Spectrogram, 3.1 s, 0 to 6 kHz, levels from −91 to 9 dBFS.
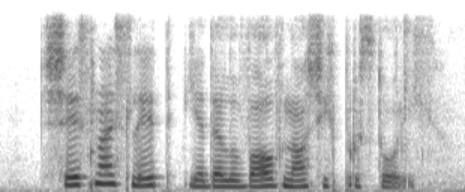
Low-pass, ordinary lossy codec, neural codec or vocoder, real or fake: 5.4 kHz; none; none; real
